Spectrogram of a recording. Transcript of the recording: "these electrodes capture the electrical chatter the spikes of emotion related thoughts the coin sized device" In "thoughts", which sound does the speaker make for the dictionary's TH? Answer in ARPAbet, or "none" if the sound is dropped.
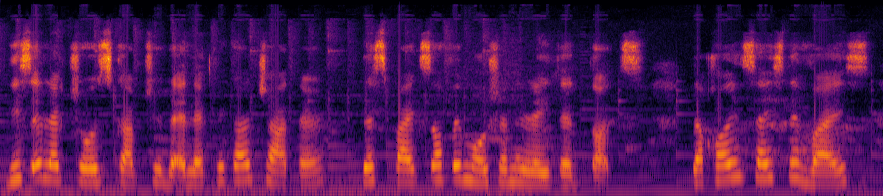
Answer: T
